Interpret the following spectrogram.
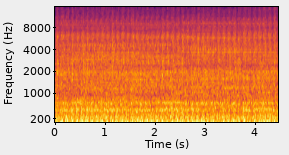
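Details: Honda XRM 125 FI idling with a steady, fairly regular knock over the exhaust beat, coming from the left side of the engine.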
